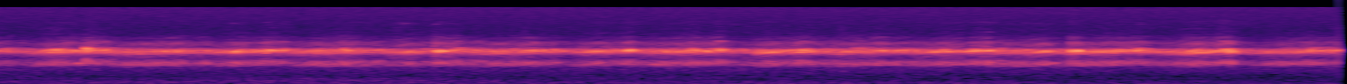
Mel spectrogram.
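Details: Springtime wetland frogs croaking en masse, captured live with no looping: continuous massed trills in two pitch bands, with brief louder pulses from nearer individuals popping out of the steady wall of sound.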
